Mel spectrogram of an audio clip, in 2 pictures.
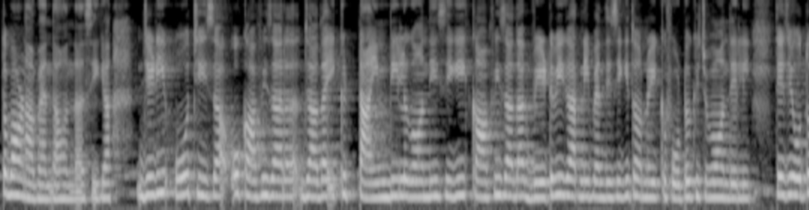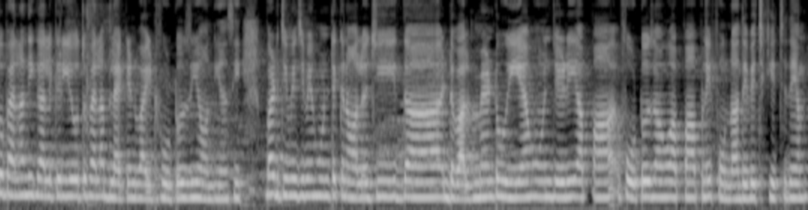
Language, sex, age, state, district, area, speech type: Punjabi, female, 18-30, Punjab, Fatehgarh Sahib, rural, spontaneous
